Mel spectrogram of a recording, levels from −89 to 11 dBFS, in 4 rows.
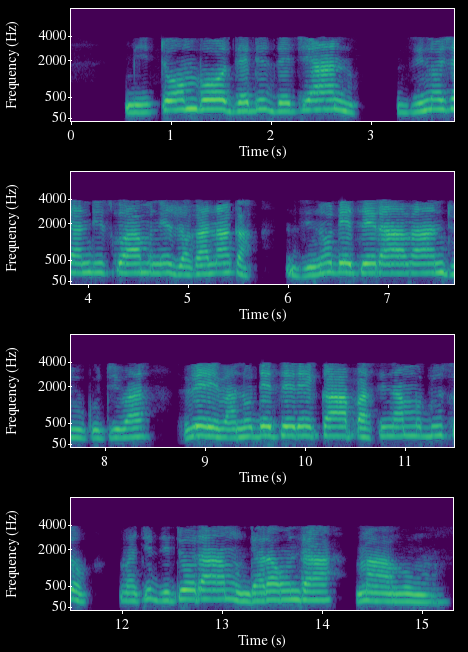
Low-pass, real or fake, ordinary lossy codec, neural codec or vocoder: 7.2 kHz; fake; AAC, 16 kbps; vocoder, 44.1 kHz, 80 mel bands, Vocos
